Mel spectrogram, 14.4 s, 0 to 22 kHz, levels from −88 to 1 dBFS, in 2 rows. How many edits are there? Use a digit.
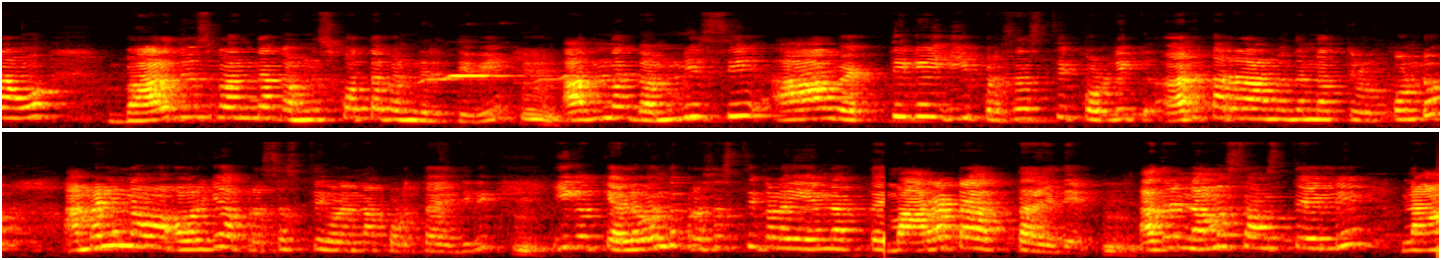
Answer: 1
